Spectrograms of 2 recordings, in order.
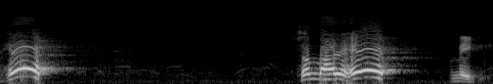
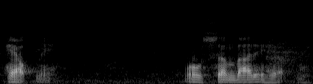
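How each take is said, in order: First: Loud, high cry for help; raspy, husky cry. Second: Soft, low, feeble begging; plea to the wind. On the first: Preacher voicing a leper calling through the jungle, loud husky cry. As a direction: cry out desperately, far above your usual pitch. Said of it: "A raspy, husky voice, but loud voice, crying". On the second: Dying leper saying it to the wind, weak hushed plea. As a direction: plead faintly, as if nobody can hear. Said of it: "he was saying to the wind". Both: Acted.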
